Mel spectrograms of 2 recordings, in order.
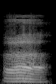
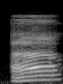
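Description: First: ا eased, without the sharp catch; slack, gentle onset on ا; soft flowing hamza. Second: ا loud and high with a firm glottal catch; strong, tight hamza on ا; full hard hamza. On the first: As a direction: release ا loosely and smoothly. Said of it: "صدای دوم صدای نرم و روان". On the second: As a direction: attack ا sharply. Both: Shown as a demonstration.

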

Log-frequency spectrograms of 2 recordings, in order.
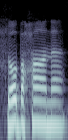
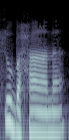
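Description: First: "سبحان" as sobhana, with an open o; higher, slowly show "سبحان" starting so-; non-standard damma. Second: "سبحان" as subhana, with pure short u; correct Arabic damma. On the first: Teacher shows learners the faulty word, non-standard damma. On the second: Teacher corrects the word for learners, correct Arabic damma. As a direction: slowly say "سبحان" starting su-, not so-. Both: Shown as a demonstration. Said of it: "تمام این ضمه ها باید فصیح تلفظ بشن".

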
